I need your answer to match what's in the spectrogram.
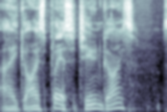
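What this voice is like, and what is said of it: Put-on Australian accent, not bad. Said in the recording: “Is that an Australian accent? ... It's actually not bad.”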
